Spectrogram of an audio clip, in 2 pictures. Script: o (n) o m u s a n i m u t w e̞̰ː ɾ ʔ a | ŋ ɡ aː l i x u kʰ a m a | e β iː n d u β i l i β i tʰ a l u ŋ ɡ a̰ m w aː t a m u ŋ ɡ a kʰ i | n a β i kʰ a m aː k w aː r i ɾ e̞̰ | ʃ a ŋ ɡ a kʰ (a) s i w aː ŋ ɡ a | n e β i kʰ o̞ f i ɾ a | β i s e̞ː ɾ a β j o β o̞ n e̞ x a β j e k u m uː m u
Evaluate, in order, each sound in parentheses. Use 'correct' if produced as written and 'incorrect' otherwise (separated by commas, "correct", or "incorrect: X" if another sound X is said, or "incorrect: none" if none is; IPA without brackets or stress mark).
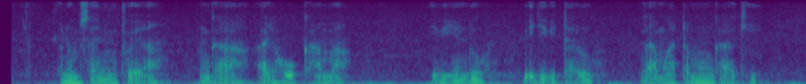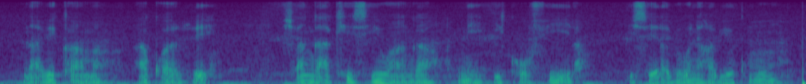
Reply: correct, incorrect: i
